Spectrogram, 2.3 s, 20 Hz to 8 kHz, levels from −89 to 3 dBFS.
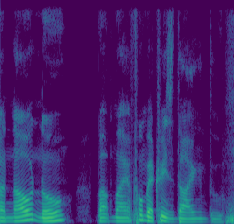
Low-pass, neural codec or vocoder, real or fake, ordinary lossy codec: none; none; real; none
